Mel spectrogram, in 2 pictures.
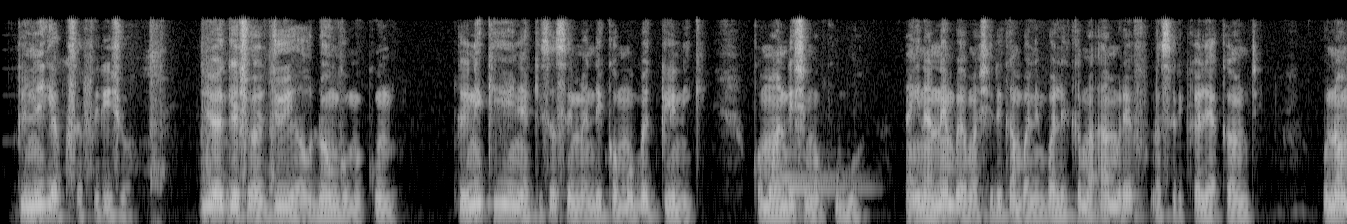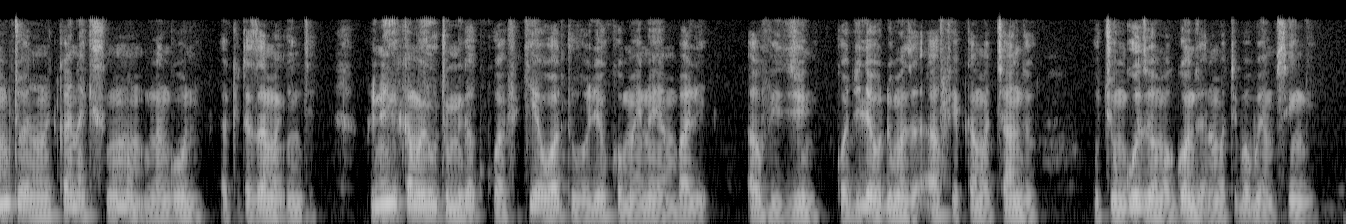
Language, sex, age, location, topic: Swahili, male, 18-24, Nairobi, health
